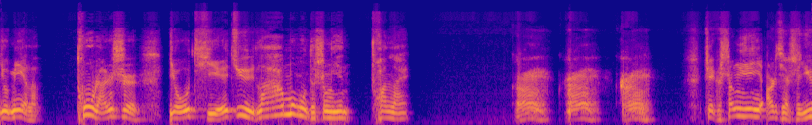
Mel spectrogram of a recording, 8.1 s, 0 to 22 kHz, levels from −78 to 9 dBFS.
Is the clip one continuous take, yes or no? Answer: yes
